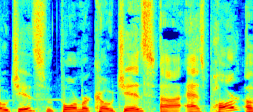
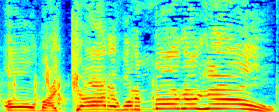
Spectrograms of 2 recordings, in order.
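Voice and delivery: furious shout; 13 semitones higher than usual. Real, not acted. Host yells at producers through a dead line, furious. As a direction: yell it in pure exasperation, voice cracking high.

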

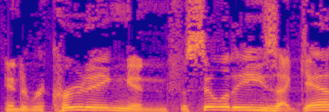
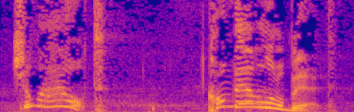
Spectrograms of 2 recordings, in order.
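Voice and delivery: high mock soothing. Mock calming the worried fans.

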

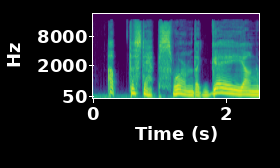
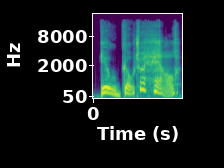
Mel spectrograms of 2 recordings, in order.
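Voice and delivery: higher-pitched retort without anger; ready repartee; 6 semitones higher than usual. A narrator's reading. Lady named Blanche answers from the table's end, unangered repartee. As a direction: toss back a choice bit of repartee. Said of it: "though without anger, rather in the manner".

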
